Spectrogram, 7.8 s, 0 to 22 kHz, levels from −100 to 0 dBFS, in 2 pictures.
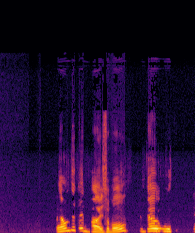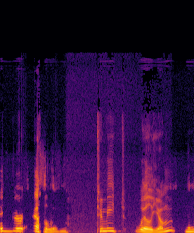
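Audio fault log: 1.11–1.88 s, 2.74–3.56 s, 3.84–4.23 s, 4.53–5.25 s, 7.35–7.40 s and 7.58–7.79 s: speech suppressed in double talk. Most likely the echo canceller mistook overlapping far-end sound for its own echo and clamped the outgoing path. The speech sinks in pieces, roughly 20 to 30 dB at its deepest through the middle stretch, only a slight dip around 7.4 s, then the voice pulls back up each time the clamp releases.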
